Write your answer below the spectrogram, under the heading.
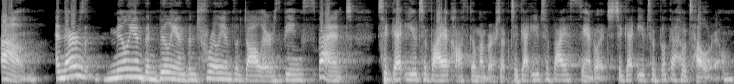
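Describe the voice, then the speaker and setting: With an American accent, a woman speaks at a moderate pace and medium pitch, her intonation lively, and room echo is audible. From US South, Atlanta. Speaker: business executive, conference speaker. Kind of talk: keynote talk. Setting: stage with audience. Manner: loud.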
